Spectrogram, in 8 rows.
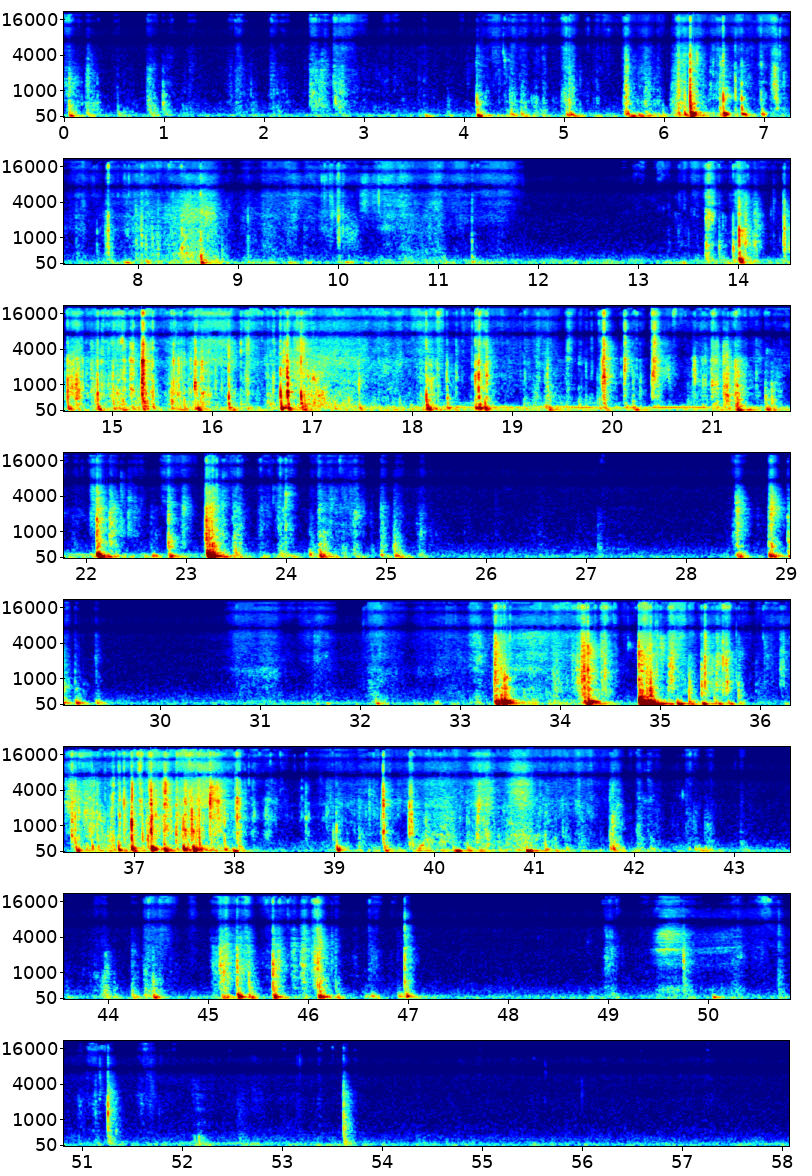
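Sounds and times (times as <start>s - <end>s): wrapping rustling and crinkling: 35.0s - 41.7s.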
